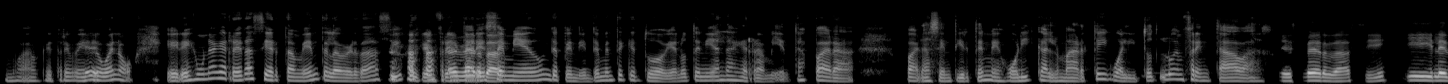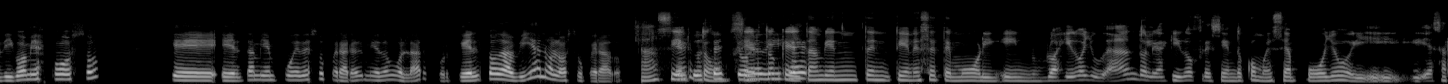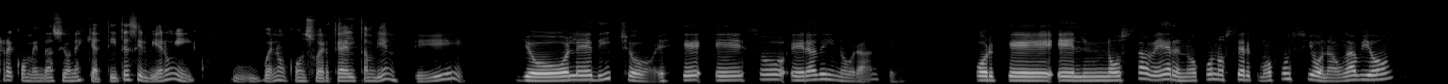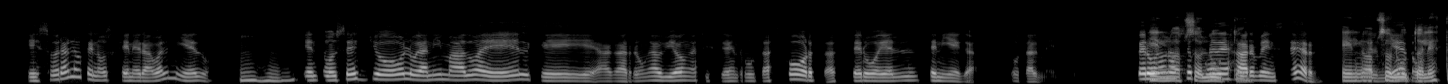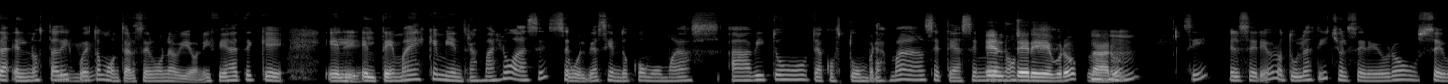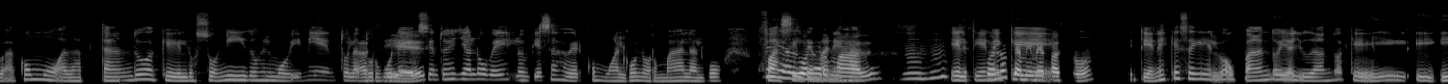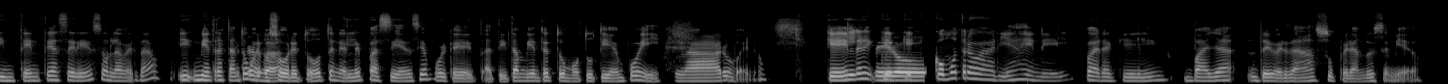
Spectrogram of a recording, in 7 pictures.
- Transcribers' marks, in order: chuckle
- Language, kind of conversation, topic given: Spanish, podcast, ¿Puedes contarme sobre una vez que superaste un miedo?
